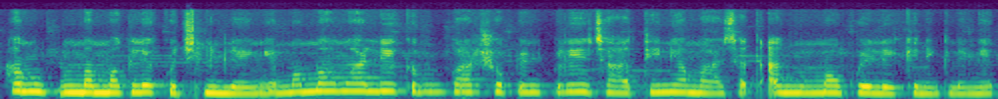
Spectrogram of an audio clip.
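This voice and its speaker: A woman's voice: high-pitched, steady tone, very fast, breathy edge, lo-fi sound. A woman voicing a playful, sulky young woman in a spoken Hindi love story, teasing and pouting. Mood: eager.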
